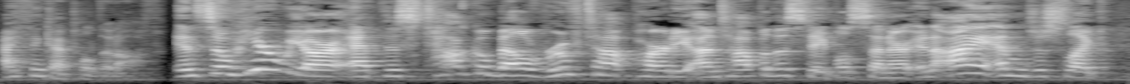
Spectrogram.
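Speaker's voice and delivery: normal talking voice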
